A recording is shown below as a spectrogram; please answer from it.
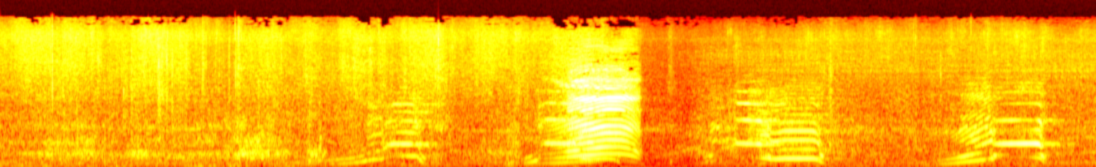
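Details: Grazing cows lowing: four harmonic moos, the first rising then falling, the loudest near the middle drawn out and bending down, the later two shorter with a level tone, over steady outdoor background hiss.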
